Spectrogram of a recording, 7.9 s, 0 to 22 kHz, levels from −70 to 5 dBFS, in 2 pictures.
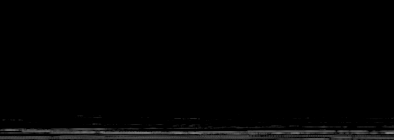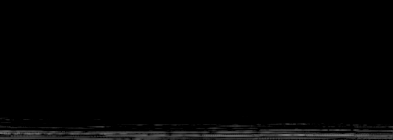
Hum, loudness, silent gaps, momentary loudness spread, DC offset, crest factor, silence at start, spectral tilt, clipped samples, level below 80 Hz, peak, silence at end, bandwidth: none; -44 LUFS; none; 6 LU; under 0.1%; 14 dB; 0 s; -5.5 dB/octave; under 0.1%; -70 dBFS; -30 dBFS; 0 s; 9 kHz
